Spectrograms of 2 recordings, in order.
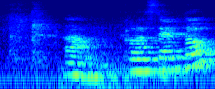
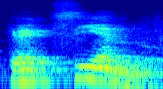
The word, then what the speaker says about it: creciendo: Crescendo. Who? Crescendo. Is that? What is it? To grow. Creciendo.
